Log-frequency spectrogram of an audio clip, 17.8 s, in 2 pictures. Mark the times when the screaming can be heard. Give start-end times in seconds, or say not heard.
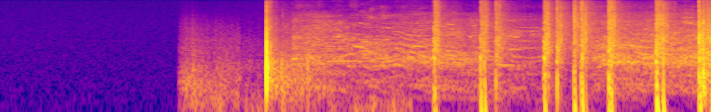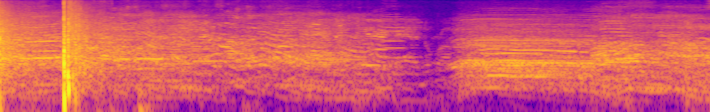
not heard.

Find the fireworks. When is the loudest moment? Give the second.
3 s.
